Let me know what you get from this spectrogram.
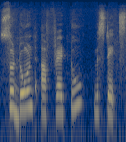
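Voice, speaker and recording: With an Indian accent, a woman speaks using ordinary pitch variation. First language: Hindi. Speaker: English teacher. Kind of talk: tutorial.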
